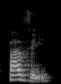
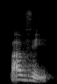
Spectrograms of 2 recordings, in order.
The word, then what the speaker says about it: pavê: Then people normally eat this first A, they say pra ver, pra ver. And as you can see, we don't really pronounce this R. And some people even eat this R. So it's exactly what we see in here, the name of the dessert, pavê, pavê.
